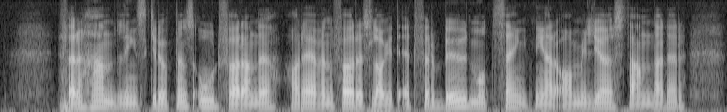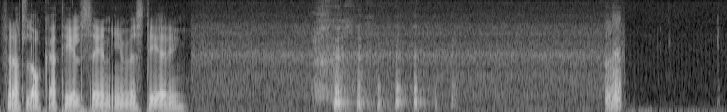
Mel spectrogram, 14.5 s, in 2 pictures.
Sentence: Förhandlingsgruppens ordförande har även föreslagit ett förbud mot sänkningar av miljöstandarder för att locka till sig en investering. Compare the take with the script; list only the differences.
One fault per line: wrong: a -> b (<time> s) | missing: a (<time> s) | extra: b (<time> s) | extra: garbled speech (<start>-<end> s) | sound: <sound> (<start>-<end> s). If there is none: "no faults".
sound: laugh (10.4-11.9 s)
sound: laugh (13.3-13.5 s)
